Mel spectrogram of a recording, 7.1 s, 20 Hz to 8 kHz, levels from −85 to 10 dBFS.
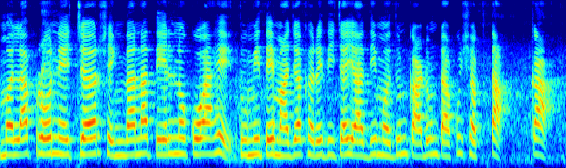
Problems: constant background noise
